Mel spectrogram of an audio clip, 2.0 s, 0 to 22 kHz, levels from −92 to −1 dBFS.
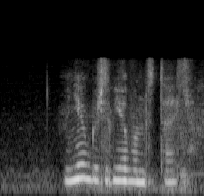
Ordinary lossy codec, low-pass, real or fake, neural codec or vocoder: none; 7.2 kHz; fake; codec, 24 kHz, 0.9 kbps, WavTokenizer, medium speech release version 2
